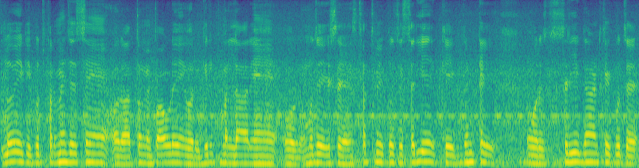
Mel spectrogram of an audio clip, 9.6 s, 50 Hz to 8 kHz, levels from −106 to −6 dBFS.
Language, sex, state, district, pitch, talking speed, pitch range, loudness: Hindi, male, Rajasthan, Bikaner, 150 Hz, 200 wpm, 140-160 Hz, -13 LUFS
